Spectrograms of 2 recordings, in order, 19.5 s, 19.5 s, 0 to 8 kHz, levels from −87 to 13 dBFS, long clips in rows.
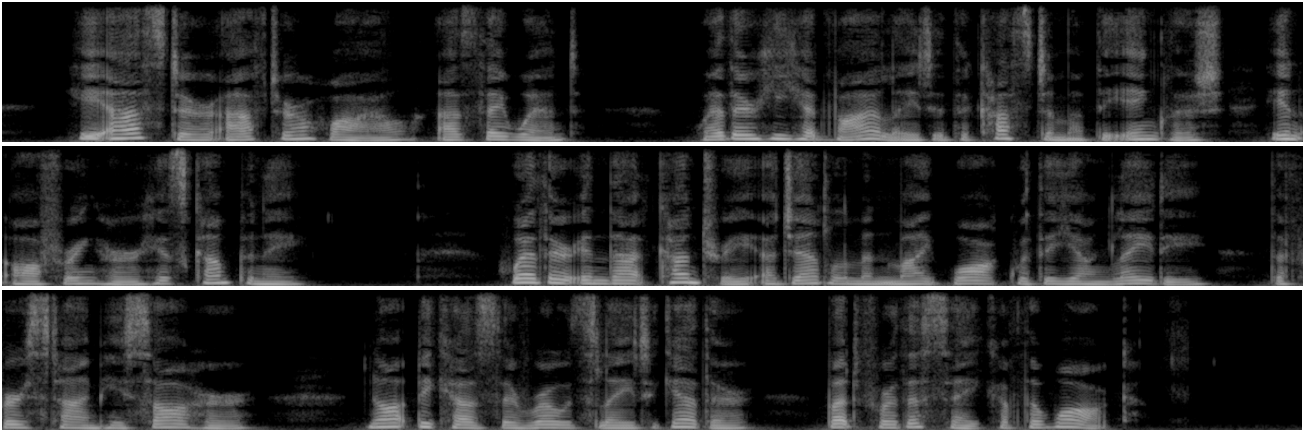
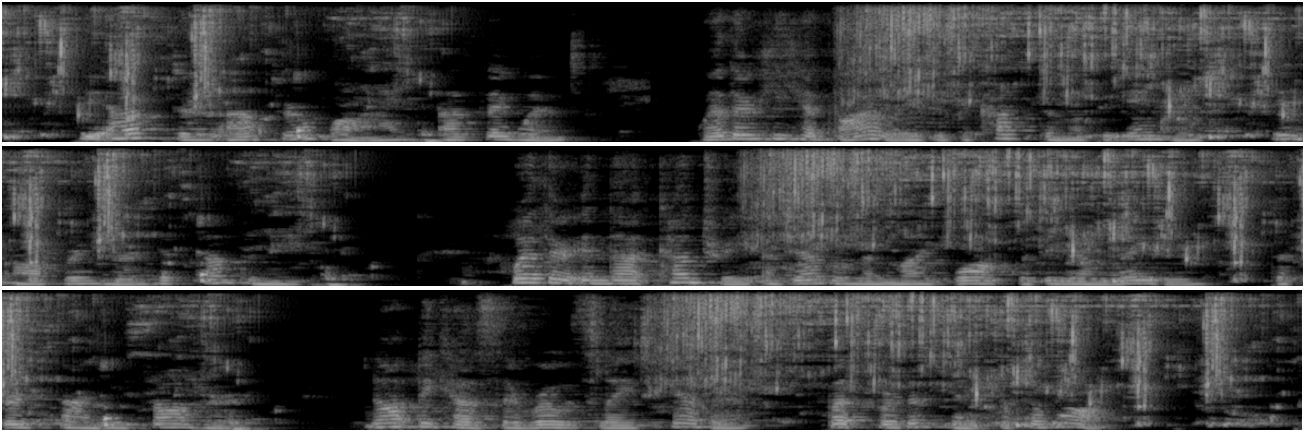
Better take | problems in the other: first | noise reduction (classical method WPE with log-MMSE)

